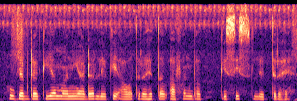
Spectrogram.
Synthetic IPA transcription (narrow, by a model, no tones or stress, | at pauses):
d͡ʒɐbɖɐkijamaːniaːɖəɾleːkeʔaːwət̪ɾɐɦet̪ɐbaːfʰənbə | kɪsɪsleːt̪eɾɐɦeː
